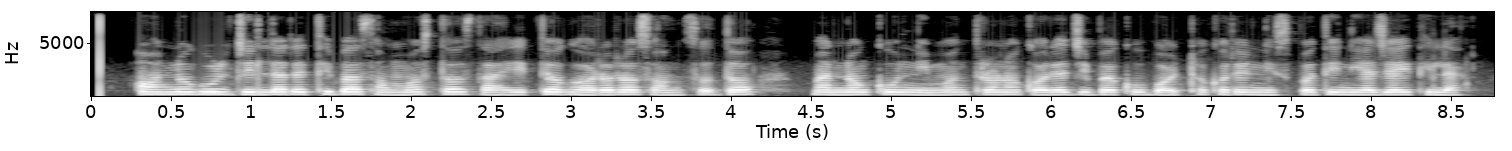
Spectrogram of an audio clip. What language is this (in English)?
Odia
